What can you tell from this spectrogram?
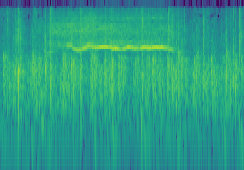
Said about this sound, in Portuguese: Olha que bonito, hein? Cadê os aplausos aí?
